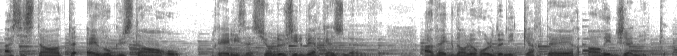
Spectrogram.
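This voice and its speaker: A man's voice: medium pitch, big pitch swings, normal speed, over music. A man reading closing credits as a formal 1960s French radio announcer. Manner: formal, list-like.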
